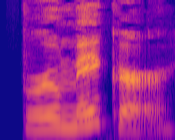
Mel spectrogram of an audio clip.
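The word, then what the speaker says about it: Brubaker: I mean B R U B A K E R. Mr. Mortimer corrected smoothly into the phone. Brew maker, he pronounced.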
